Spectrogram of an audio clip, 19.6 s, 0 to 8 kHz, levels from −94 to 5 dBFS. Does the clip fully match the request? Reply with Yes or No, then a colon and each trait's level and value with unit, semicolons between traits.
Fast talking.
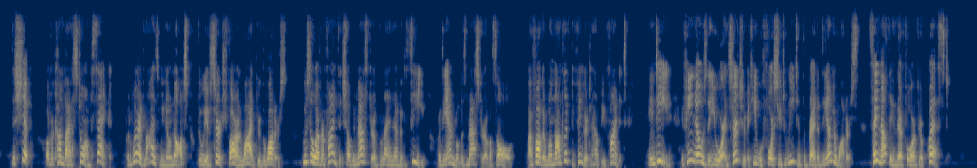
Yes: fast, 265 wpm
